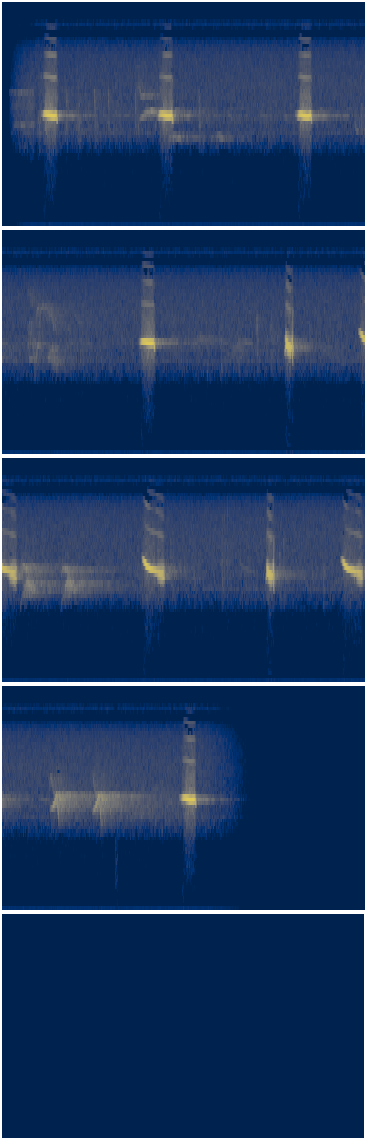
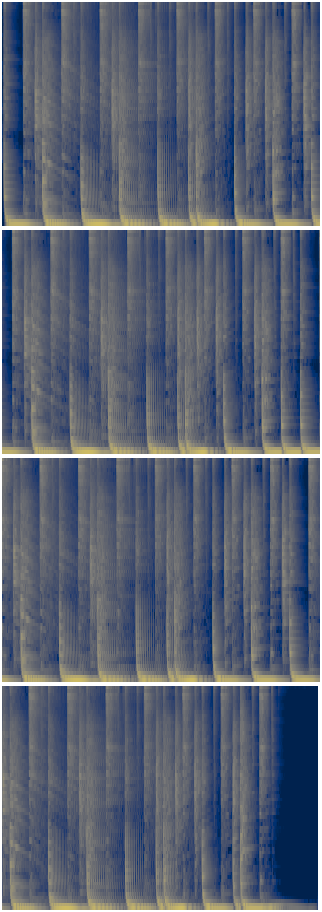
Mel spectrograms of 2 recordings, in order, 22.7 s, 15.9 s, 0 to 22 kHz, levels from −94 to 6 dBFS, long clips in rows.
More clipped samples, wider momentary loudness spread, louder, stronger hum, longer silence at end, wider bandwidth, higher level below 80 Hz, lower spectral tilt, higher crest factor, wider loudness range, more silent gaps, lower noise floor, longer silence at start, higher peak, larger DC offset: neither; first, 24 LU vs 5 LU; first, -12 LUFS vs -26 LUFS; neither; first, 6.65 s vs 0.45 s; second, 11.5 kHz vs over 20 kHz; second, under -90 dBFS vs -24 dBFS; second, 11 dB/octave vs -4 dB/octave; first, 20 dB vs 14 dB; first, 4 LU vs 1 LU; neither; first, -66 dBFS vs -46 dBFS; first, 0.5 s vs 0 s; first, -2 dBFS vs -10 dBFS; neither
